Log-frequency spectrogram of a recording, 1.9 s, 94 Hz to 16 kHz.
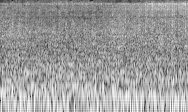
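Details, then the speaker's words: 200 kW rental diesel generator, 6.7L, 600V mode, on a load bank at full load (200), about an hour after low-load running to clear wet stacking: loud, heavy, steady roar with an even beat, no hunting or misfire, no smoke; normal full-load running. "You hear the sound of that thing, it is loud, it is moving, but there's no smoke. We are currently on full load, 200 kilograms."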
